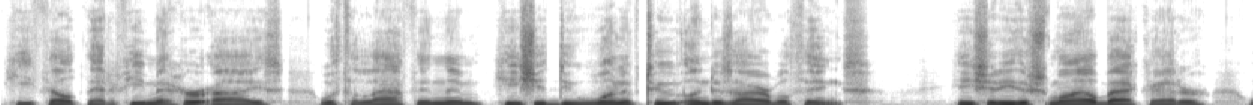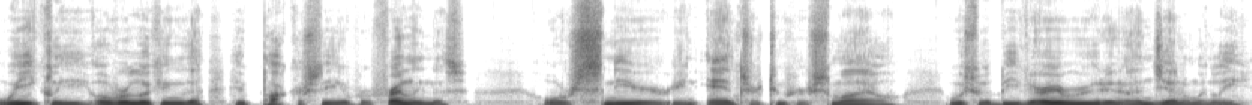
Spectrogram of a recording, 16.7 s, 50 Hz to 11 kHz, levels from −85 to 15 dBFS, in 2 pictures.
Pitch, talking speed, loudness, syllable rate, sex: 115 Hz, 170 wpm, -17 LUFS, 5.0 syllables/s, male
